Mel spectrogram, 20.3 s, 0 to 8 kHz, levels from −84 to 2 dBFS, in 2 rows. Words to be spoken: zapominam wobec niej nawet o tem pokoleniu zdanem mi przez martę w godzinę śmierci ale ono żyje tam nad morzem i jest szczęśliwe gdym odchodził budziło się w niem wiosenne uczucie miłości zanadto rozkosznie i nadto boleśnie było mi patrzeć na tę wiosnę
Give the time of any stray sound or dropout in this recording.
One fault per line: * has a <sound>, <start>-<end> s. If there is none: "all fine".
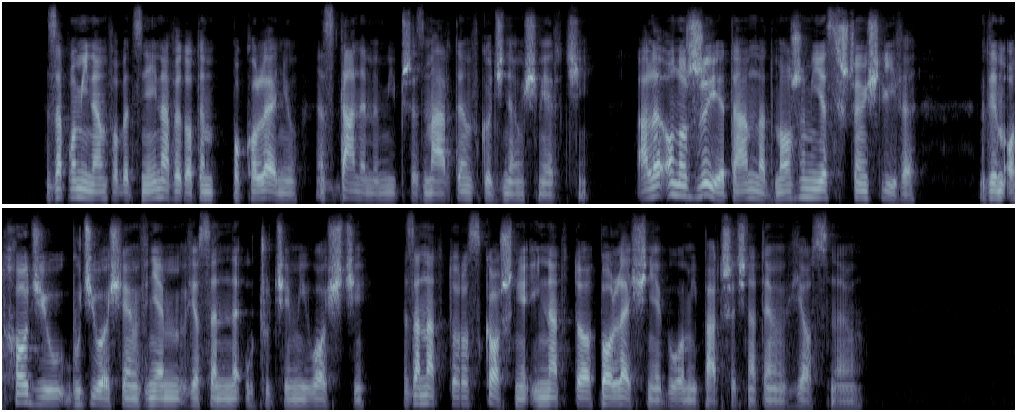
all fine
